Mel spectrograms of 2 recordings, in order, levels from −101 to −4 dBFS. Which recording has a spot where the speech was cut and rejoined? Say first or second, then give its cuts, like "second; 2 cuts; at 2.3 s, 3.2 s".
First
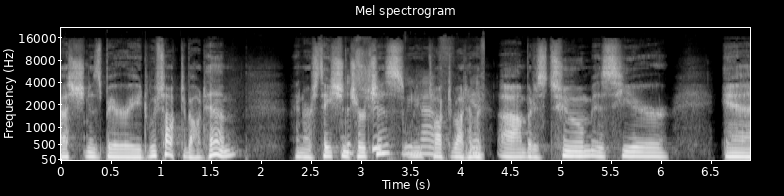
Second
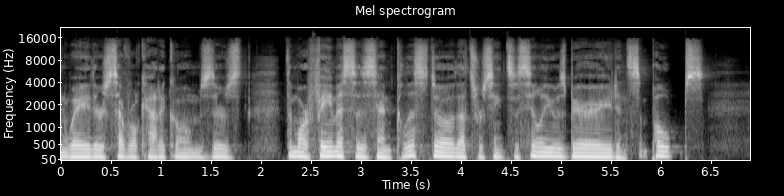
first; 1 cut; at 4.2 s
